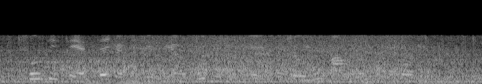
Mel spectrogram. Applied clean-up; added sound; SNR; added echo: none; Train + Truck; -4 dB; none.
